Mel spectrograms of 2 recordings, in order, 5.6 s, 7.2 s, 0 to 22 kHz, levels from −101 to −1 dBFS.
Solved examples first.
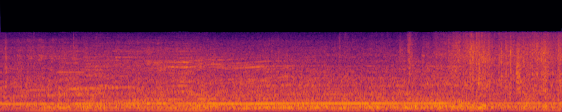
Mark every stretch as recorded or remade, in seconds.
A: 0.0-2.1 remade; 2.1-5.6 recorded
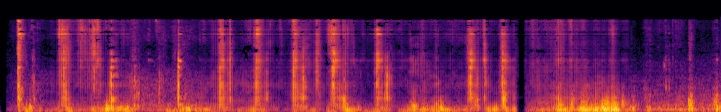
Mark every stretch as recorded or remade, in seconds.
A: 0.0-0.5 recorded; 0.5-1.3 remade; 1.3-2.0 recorded; 2.0-6.3 remade; 6.3-7.2 recorded

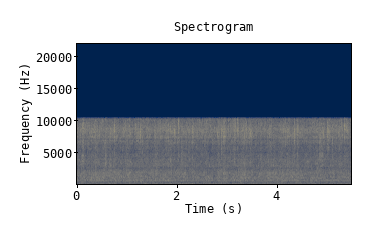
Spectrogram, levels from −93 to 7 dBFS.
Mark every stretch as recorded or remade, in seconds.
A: 0.0-5.5 remade

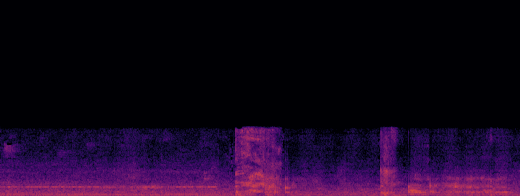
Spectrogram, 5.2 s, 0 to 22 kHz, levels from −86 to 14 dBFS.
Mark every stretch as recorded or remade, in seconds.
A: 0.0-1.0 recorded; 1.0-1.6 remade; 1.6-2.6 recorded; 2.6-5.2 remade

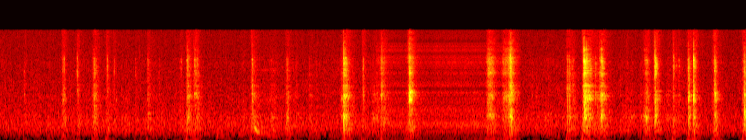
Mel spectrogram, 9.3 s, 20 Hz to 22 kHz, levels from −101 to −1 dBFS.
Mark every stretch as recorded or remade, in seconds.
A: 0.0-4.7 recorded; 4.7-6.5 remade; 6.5-9.3 recorded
